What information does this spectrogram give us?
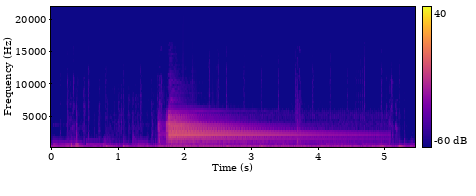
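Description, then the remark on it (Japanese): An electric guitar with freshly changed strings plays a few short, muted plucks, then strikes one bright, loud chord that rings out and slowly fades, with light clicking picks underneath. “弦の交換ってすごいね。音が変わった”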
